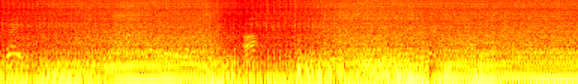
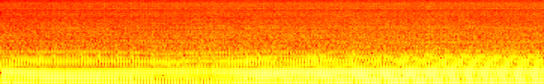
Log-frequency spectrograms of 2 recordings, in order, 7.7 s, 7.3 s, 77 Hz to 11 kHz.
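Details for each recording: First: Honda CB200 twin: starts but idles with uneven lumpy beat and occasional stumbles, not settling; rough running, carbs suspected of needing a clean. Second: Honda CB200 twin after cleaning fuel tap, low fuel flow suspected cause of intermittent running: smooth even idle with steady low hum, no stumbling or hunting; idle perhaps set slightly low; engine idles healthy.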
